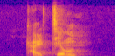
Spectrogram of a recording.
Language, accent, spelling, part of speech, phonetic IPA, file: German, Austria, Calcium, noun, [ˈkalt͡si̯ʊm], De-at-Calcium.ogg
- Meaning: alternative form of Kalzium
